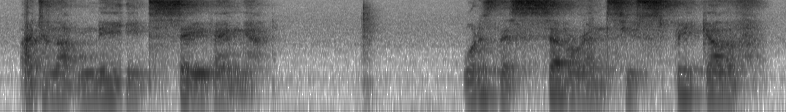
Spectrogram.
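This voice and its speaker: At a fairly slow pace, a man does a put-on character voice at a medium pitch, with a slight echo. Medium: actual play. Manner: firm, formal.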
